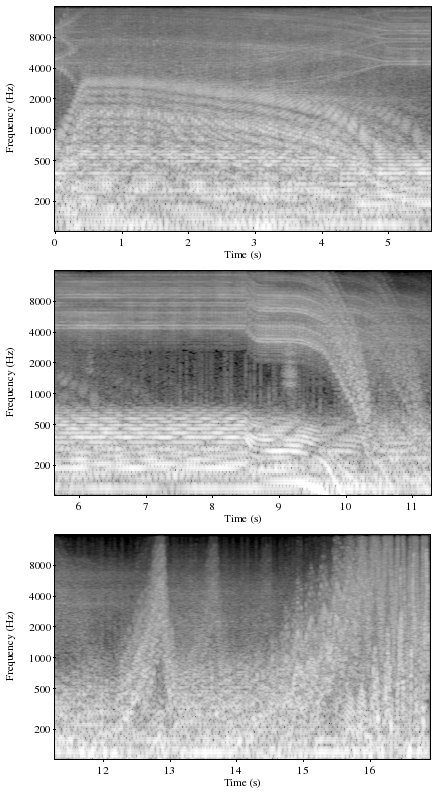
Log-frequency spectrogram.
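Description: Novation Summit synthesizer playing a sustained low drone with layered tones while its filter is swept by hand. The sound sweeps down about ten seconds in, rises in sweeps after that, and turns to a fast pulsing near the end.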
